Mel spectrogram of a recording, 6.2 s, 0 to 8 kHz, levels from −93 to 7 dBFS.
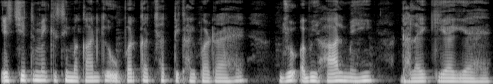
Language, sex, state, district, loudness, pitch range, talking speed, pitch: Hindi, male, Jharkhand, Ranchi, -17 LUFS, 120-140 Hz, 215 wpm, 130 Hz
